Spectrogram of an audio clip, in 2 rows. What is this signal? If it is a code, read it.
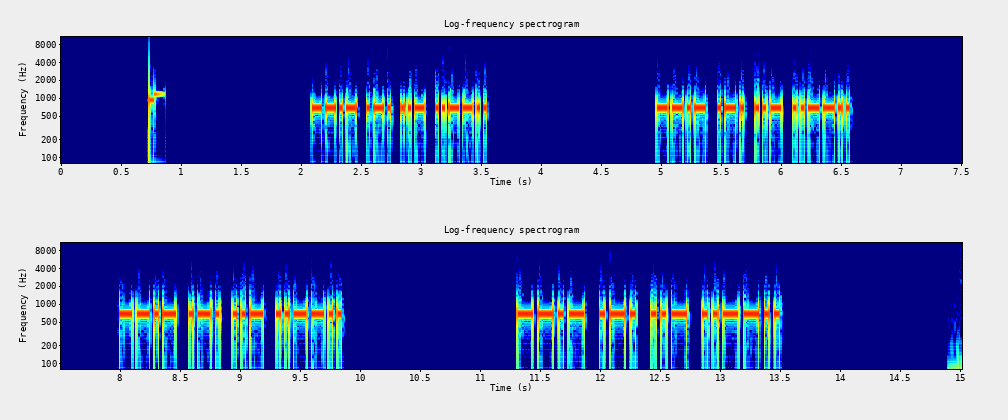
Morse code, heard as a keyed tone, about 35 wpm, 700 Hz. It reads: QRU? QRU? QRU? QRU?
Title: Speed-Racing Q-Codes - 28wpm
